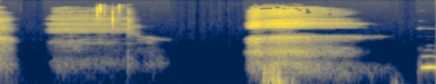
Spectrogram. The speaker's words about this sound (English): Did you wash your hair? Oh, you did? Can I have a sniff, please? Please, can I have one? Oh, thank you.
